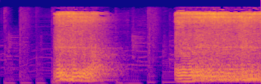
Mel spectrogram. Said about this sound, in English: Who wants to watch me fart all in this cake? Okay. Oh yeah. Okay, something came out of her ass with that fart.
